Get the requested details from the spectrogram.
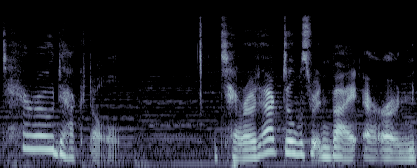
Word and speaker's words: pterodactyl: And I want to say really quick before we get started, this is a tricky word because it has a hidden letter. The P. Mm-hmm. The word pterodactyl is spelled P-T-E-R-O-D-A-C-T-Y-L. P-T-E-R-O-D-A-C-T-Y-L. Pterodactyl. But it has a P in front. You just don't say the word.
